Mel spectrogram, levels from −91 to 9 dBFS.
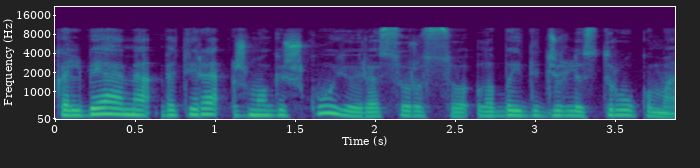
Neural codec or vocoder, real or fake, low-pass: none; real; 9.9 kHz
